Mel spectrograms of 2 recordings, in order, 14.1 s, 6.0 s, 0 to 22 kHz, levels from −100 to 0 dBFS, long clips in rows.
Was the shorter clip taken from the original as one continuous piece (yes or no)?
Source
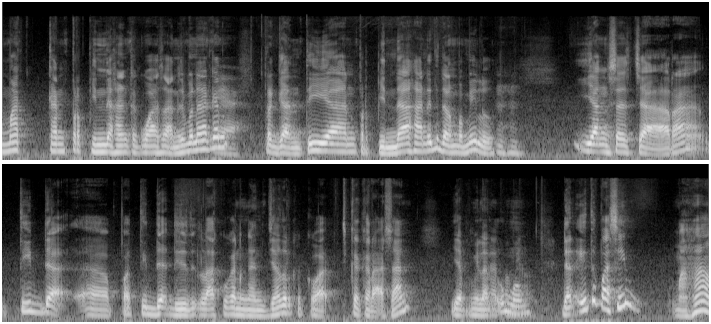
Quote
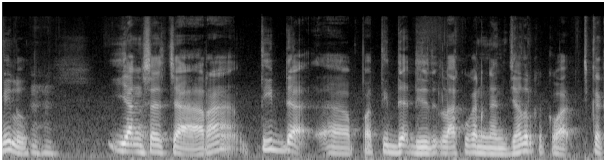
yes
